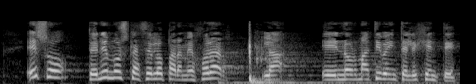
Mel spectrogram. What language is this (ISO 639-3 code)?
spa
